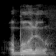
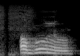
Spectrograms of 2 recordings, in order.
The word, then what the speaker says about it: Ogbunu: how do you say your last name aunu aunu okay perfect yay I I appreciate the the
